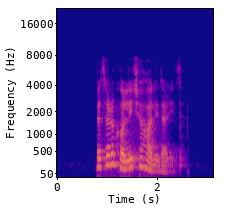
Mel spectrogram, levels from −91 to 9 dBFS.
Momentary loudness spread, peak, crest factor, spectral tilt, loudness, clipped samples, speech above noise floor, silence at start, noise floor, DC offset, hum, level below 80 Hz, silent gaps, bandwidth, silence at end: 12 LU; -12 dBFS; 20 dB; -5 dB/octave; -29 LUFS; under 0.1%; 55 dB; 0.8 s; -84 dBFS; under 0.1%; none; -70 dBFS; none; 8 kHz; 0.65 s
